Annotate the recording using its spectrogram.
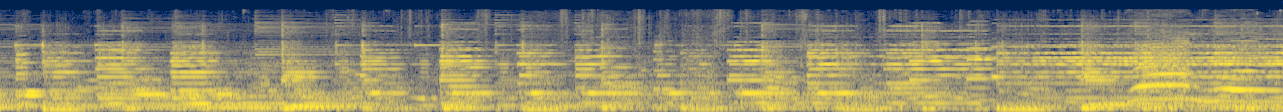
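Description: Organ playing a tune of sustained chords over a steady beat.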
